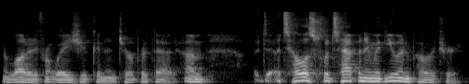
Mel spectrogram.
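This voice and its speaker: A man's voice: medium pitch, quick pace, darkish tone. A man casually hosting a poetry open reading, chatting in an encouraging way.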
